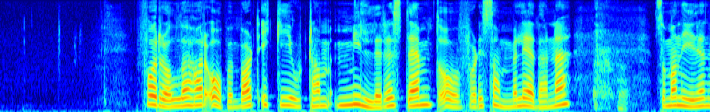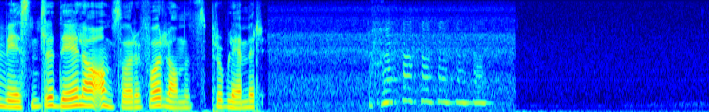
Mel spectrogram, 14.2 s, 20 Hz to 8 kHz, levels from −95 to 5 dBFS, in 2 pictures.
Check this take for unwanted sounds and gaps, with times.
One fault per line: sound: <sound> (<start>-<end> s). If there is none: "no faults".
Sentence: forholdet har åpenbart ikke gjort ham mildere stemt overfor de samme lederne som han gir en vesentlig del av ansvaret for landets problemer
sound: cough (5.9-6.3 s)
sound: laugh (10.8-12.1 s)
